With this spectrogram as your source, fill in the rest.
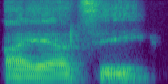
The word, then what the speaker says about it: IATSE: reading it on the internet, IATSE, but it's pronounced IATSE.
